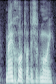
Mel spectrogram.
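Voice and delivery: ordinary delivery

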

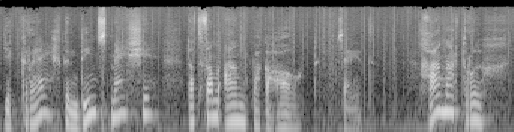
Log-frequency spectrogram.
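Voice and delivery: high fish voice, slowing at the end; magic fish. A narrator's reading. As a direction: grant the wish like a gentle magic fish. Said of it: "het visje vond het niets erg".

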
